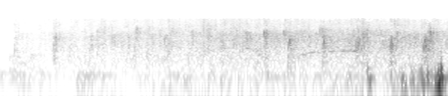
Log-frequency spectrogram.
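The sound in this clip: A seminar audience welcomes the speaker with applause that starts thin and swells into a full, steady patter of many hands, growing slightly louder toward the end.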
